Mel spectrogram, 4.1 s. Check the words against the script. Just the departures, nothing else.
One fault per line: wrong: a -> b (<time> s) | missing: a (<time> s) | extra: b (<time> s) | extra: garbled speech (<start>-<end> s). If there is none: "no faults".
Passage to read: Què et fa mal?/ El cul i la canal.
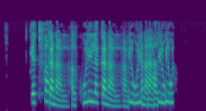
wrong: mal -> canal (1.0 s)
extra: garbled speech (2.4-3.5 s)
